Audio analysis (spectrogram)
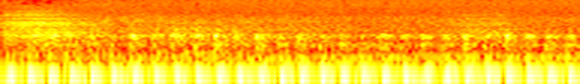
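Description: A fancier motorboat's engine chugs steadily with a low, rhythmic throb as the boat comes by, continuous throughout, with no voices.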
